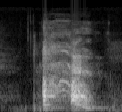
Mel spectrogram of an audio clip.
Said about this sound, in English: Wow. We have so much coughing going on today. Sorry. My thing is because my throat is strained from all my teaching today.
